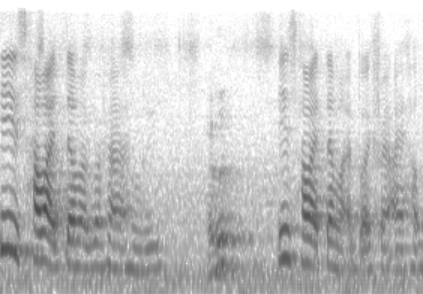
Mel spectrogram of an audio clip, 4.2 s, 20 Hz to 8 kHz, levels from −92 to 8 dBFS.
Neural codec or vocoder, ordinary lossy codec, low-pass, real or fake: none; AAC, 48 kbps; 7.2 kHz; real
